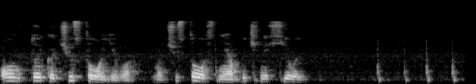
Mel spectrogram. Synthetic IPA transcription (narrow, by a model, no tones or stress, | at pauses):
o̞nt̪o̞lʲkət͡ɕust̪vəvəlˠjɪvo̞not͡ɕust̪vəlˠsʲnʲɪɐbɨt͡ɕnəjsʲilˠəj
